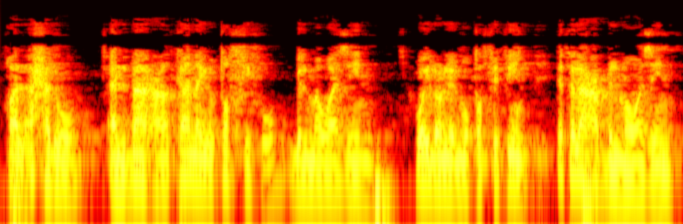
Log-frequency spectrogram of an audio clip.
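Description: A man's voice: medium pitch, fairly even intonation, a little fast. A man preaching a sermon, telling stories and piling up repeated emphatic phrases. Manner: storytelling, repetitive emphatic phrasing. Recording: hall reverb, dull lo-fi sound.

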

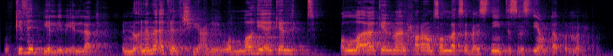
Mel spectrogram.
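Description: Male preacher, Levantine Arabic accent, rapid impassioned sermon, higher-pitched voice, roomy echo, distant from the mic. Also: creaky. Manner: impassioned, swings between loud urging and quiet earnest asides.

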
